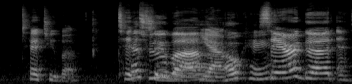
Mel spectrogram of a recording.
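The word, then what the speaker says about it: Tituba: sorry i looked it up last night it's tetuba yeah okay sarah good and sarah osborne okay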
